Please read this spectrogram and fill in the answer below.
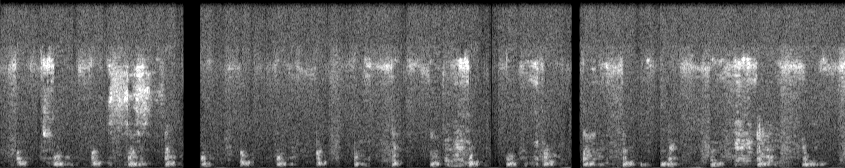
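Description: Near silence with faint, soft rhythmic sounds at about three to four a second from a person running in place with high knees: footfalls on the gym floor and breathing.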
